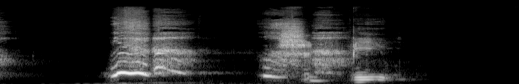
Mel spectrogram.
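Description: A young man answers in a low, tense voice close by.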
